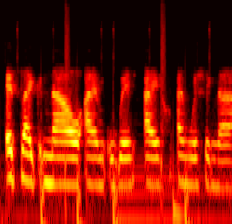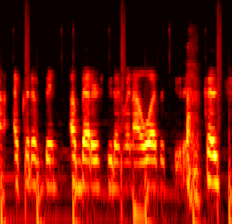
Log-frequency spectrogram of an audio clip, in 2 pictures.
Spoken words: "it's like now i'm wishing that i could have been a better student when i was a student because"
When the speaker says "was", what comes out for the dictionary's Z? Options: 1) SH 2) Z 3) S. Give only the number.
2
